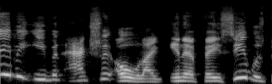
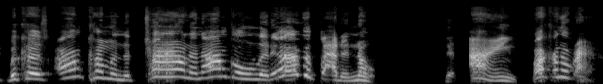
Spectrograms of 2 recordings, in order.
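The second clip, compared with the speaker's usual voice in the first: higher, hammed-up swagger of a would-be gangster; mock tough guy bragging to the crowd; 7 semitones higher than usual. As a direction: puff up and brag like a wannabe tough guy. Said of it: "go march out here in front of these folks like".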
